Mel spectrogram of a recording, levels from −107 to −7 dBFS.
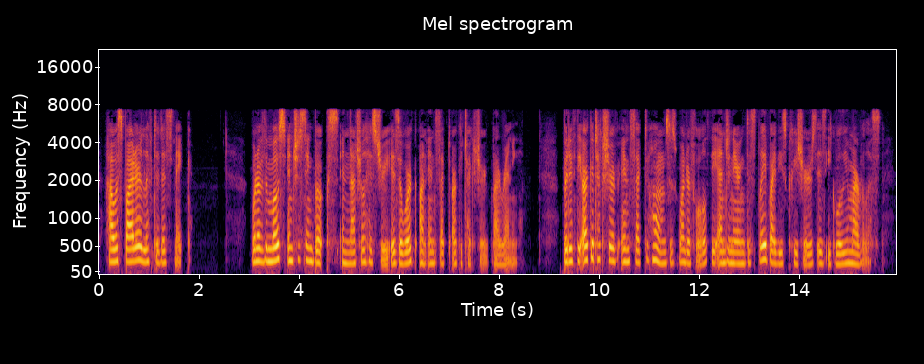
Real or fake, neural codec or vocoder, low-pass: real; none; 7.2 kHz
